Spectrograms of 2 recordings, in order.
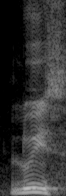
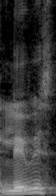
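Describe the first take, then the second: First: It is said with no v sound: loo-is. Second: It is said with a v sound: le-vis. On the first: The speaker calls it right. "लुइस है। L E W से लू" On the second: The speaker calls it wrong. "ये लेविस नहीं है"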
